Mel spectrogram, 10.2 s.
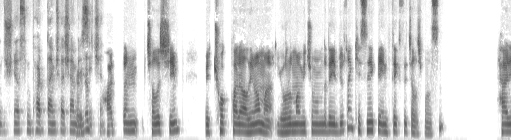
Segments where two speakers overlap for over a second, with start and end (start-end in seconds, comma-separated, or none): none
